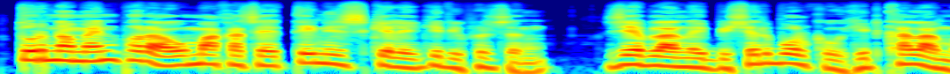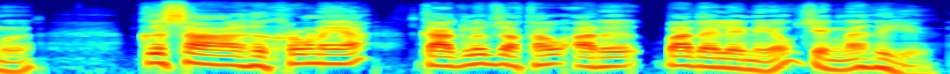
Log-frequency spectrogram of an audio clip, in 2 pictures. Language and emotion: Bodo, disgusted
